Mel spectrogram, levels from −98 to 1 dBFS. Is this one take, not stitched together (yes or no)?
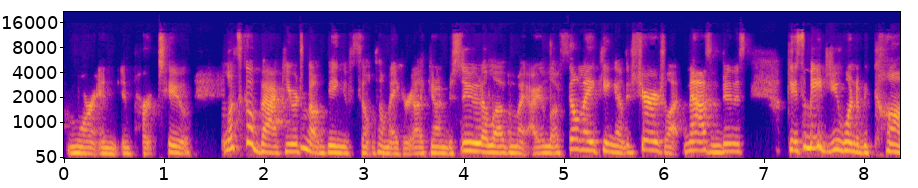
no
